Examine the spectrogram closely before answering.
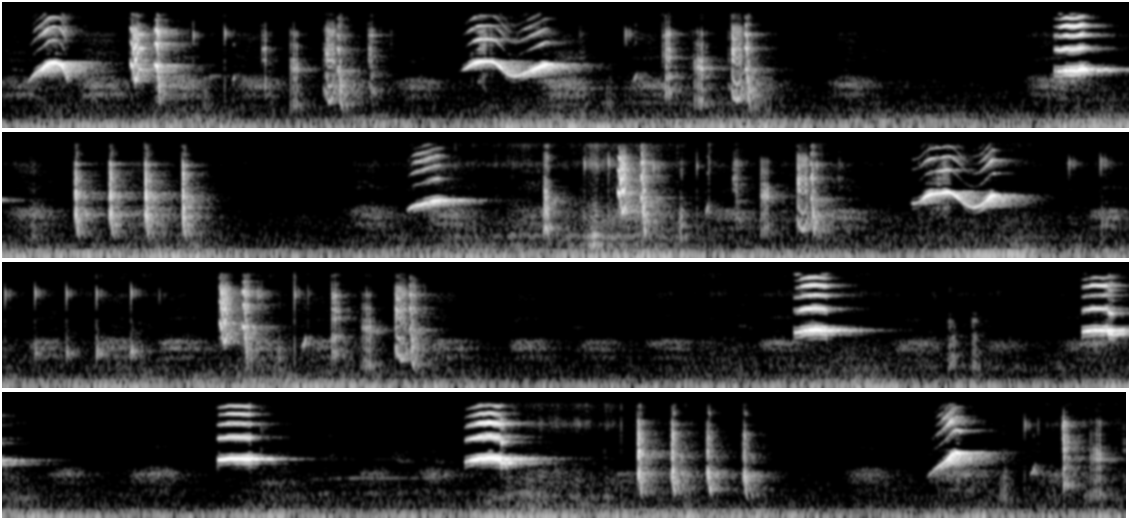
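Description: Pet green parakeet calling: short, sharp whistles, several sliding in pitch, about every two seconds in places, with bursts of rapid clicking chatter in between.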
